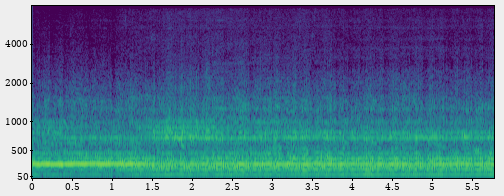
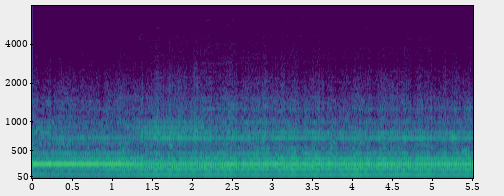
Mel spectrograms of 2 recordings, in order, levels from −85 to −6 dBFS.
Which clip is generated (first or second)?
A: first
